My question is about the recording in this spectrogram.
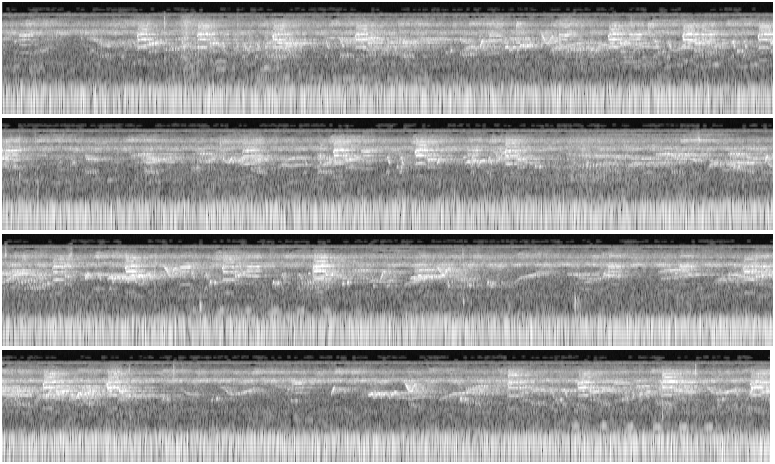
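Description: Outdoor ambience of birds chirping: many short, quick chirps scattered throughout, over a steady low rumble and faint steady high tones.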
